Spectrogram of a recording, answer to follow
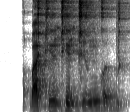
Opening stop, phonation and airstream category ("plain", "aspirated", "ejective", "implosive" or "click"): implosive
